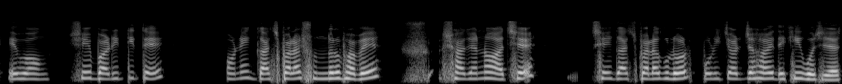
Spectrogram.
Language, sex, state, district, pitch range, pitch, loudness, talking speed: Bengali, female, West Bengal, Paschim Medinipur, 255-275 Hz, 265 Hz, -23 LUFS, 130 wpm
